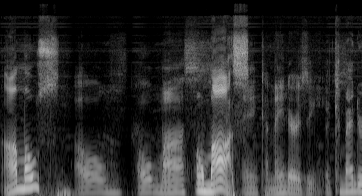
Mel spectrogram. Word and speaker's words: Omos: Omos.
